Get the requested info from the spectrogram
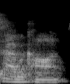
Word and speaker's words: Abacon: Just you can find me on LinkedIn, just Chris Abacon. So my last name is spelled A Bacon.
